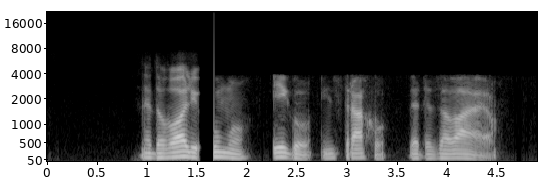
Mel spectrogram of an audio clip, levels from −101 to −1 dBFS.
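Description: Speech over a mobile call, and you can hear it go through a network switch partway in. At 1.51 s there's a handover gap: the voice drops out quickly and stays silent for about 160 ms, until 1.67 s. While the phone was hopping networks, no speech frames made it across, so whatever was said in that window is simply gone rather than muffled or smeared. Right after, at 1.67 s, the sound falls back to narrowband and stays that way to the end. Before the gap it has that open HD Voice quality, with the light coding texture you'd expect from AMR-WB at a mid rate like 12.65 kbit/s. After it, everything above 4 kHz is missing and the voice turns duller and rougher. That's consistent with the new link negotiating down to AMR-NB at a low rate, around 7.4 kbit/s, and losing the wideband codec along with the extra bandwidth.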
